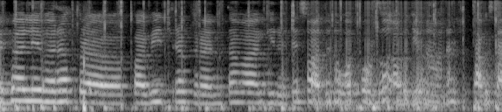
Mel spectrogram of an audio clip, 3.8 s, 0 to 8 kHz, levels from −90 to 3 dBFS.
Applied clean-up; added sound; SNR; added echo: none; Computer keyboard; 8 dB; reverberation time 0.4 s.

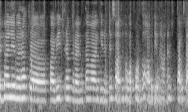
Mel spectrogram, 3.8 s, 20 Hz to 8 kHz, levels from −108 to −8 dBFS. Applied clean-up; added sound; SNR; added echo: neural separator model SepFormer DNS4.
